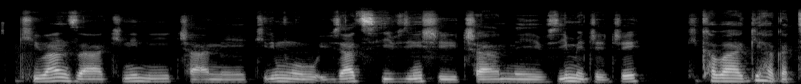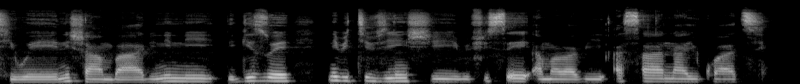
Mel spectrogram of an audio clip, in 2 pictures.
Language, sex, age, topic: Rundi, male, 18-24, agriculture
